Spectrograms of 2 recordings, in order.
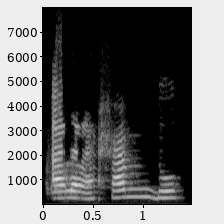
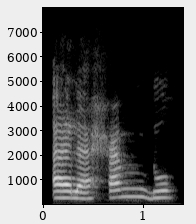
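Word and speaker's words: الْحَمْدُ: atas letakkan di situ jangan sampai kepantul jangan alhamdu alhamdu enggak boleh kepantul lam karena lam tidak termasuk huruf qalqala ya Enggak boleh alhamdu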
